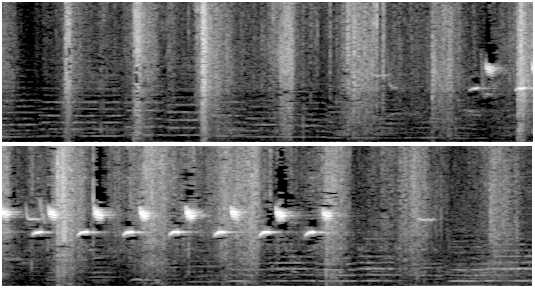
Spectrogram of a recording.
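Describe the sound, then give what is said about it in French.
A great tit sings on the pit head of a coal mine, giving a quick series of high, bright repeated notes over footsteps and low background rumble. “la première charbonnière de l'année. Une petite mésange qui est sur le carreau de fosse.”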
